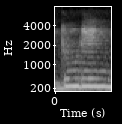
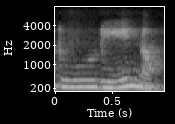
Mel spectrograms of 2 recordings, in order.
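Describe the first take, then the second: First: The final n is said with no vowel. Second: The final syllable is a full na. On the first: The speaker calls it wrong. "দূরেন বলতে পারবো না" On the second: The speaker calls it right. "দূরে ন এরকম"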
